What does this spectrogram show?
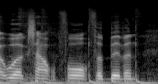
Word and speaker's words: Febiven: it works out for Bivin, who we have been told to pronounce it that way, by the way, if anyone's wondering why we've changed it from Febiven to Forbidden.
